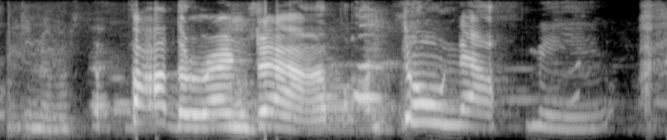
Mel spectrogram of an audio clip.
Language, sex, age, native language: Icelandic, female, 13, Icelandic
